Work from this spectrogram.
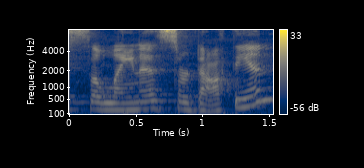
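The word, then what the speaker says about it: Celaena Sardothien: So our lead female, our FMC, is Selena Sardathian.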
